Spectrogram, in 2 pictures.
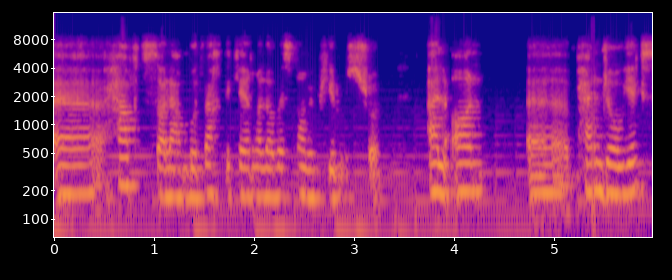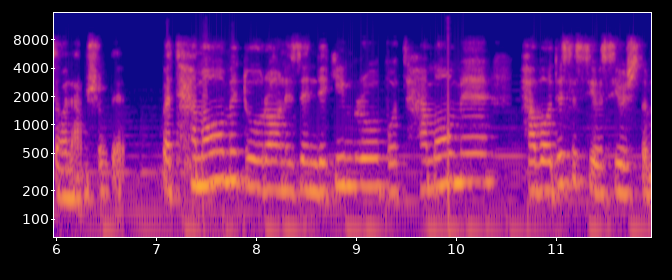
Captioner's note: speaking non-english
